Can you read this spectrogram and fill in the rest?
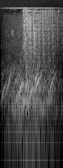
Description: Bubble.wav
